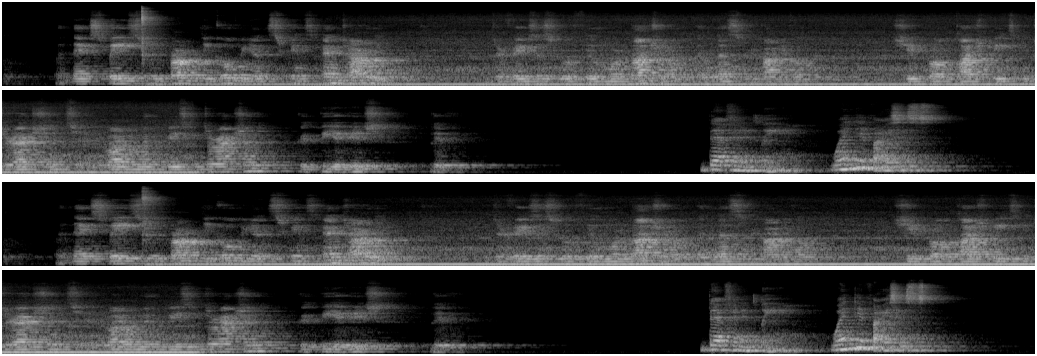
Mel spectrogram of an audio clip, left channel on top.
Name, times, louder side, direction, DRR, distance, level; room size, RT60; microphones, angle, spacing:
voice 1, 0.5-3.8 4.8-8.1 8.9-13.0 13.3-14.2 14.6-14.8, left 1 dB, 35° left, -5 dB, 1.9 m, -26 dB
sound 1, 1.4-12.3, right 4 dB, 55° left, 1.1 m, -28 dB
voice 2, 17.3-18.2 18.6-19.5, right 1 dB, 85° right, -3 dB, 1.5 m, -23 dB
5.2 x 4.7 x 6.0 m, 1.4 s
head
